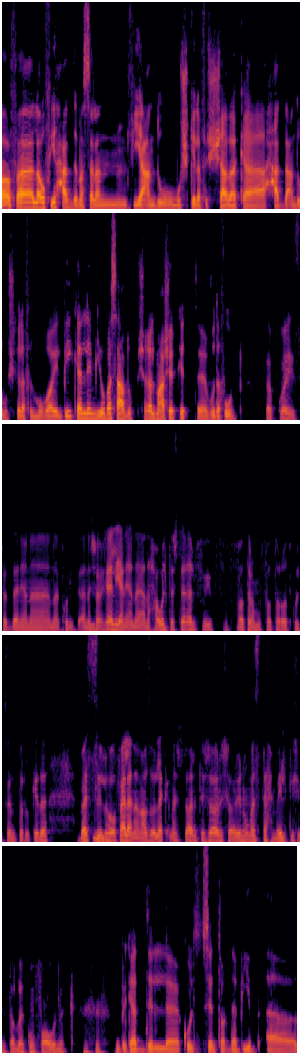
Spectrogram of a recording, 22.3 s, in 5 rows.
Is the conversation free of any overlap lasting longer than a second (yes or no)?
yes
